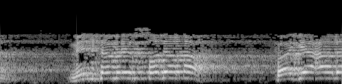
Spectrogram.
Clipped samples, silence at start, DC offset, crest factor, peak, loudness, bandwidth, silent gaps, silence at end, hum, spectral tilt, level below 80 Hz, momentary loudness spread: under 0.1%; 0 s; under 0.1%; 14 dB; 0 dBFS; -13 LUFS; 5.8 kHz; none; 0 s; none; 0 dB/octave; -62 dBFS; 15 LU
